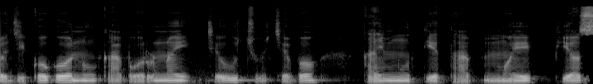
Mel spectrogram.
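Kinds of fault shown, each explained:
Long network dropout: the stream likely stopped delivering packets for about a quarter of a second, and the receiver had nothing real to play, so it covered the gap with a synthetic continuation of the last sound. From 1.82 to 2.09 s the speech turns into a smeared buzz for roughly 260 ms with no fall to silence, and the audio resumes at "cheuchu chebo koimutietab" with that stretch of speech simply missing.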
